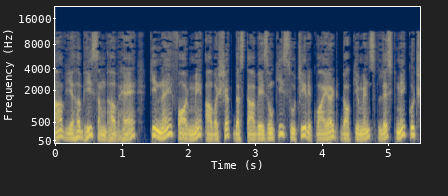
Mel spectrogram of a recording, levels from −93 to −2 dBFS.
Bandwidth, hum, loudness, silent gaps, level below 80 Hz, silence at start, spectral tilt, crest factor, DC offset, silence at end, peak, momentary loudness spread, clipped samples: 12 kHz; none; -18 LUFS; none; -46 dBFS; 0 s; -6 dB/octave; 14 dB; under 0.1%; 0 s; -2 dBFS; 5 LU; under 0.1%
